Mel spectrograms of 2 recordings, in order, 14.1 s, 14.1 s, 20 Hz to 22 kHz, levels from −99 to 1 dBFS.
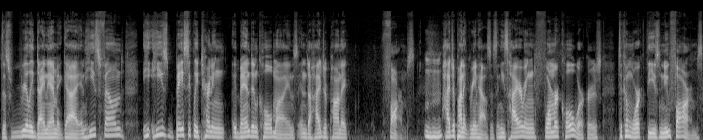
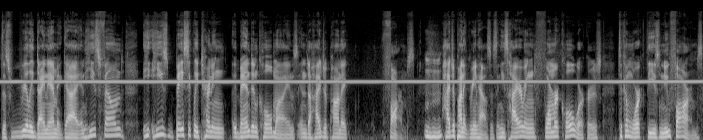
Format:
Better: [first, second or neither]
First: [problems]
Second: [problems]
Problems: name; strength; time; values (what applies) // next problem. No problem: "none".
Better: first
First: none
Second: high-pitched whine; loud; throughout; 2 kHz, 7 dB below the speech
